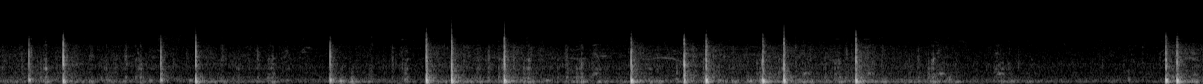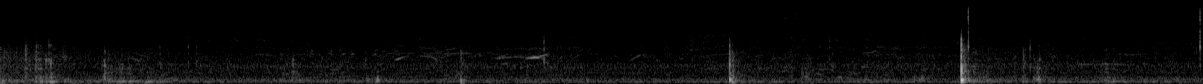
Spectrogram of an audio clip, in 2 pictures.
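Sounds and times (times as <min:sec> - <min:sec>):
fireworks bangs: 0:00.0 - 0:13.9, 0:14.7 - 0:17.8, 0:18.4 - 0:24.0
faint firework pops: 0:00.2 - 0:10.2, 0:11.4 - 0:13.9, 0:19.2 - 0:20.2, 0:21.2 - 0:23.2.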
